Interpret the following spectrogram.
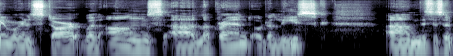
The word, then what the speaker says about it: Ingres: how to say it in grace is not correct on is what we've been taught to say so Jean Auguste Dominique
